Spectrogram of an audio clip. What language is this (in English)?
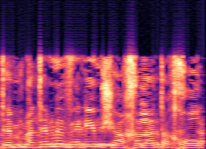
Hebrew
